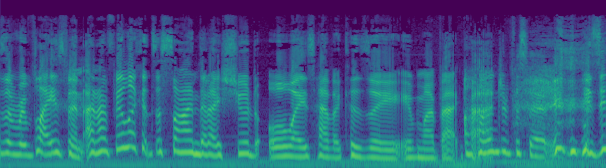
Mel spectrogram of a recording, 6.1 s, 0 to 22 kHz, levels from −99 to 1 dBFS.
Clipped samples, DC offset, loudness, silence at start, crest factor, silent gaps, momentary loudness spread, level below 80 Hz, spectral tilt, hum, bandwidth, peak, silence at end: under 0.1%; under 0.1%; -28 LUFS; 0 s; 12 dB; none; 4 LU; -50 dBFS; -4 dB/octave; 50 Hz at -50 dBFS; 16 kHz; -16 dBFS; 0 s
